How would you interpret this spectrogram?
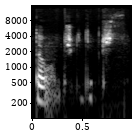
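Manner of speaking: whispered, sneaking off; sneaky whisper. Acted. Employee whispering while sneaking away from the boss. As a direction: hush it so the boss won't hear.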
